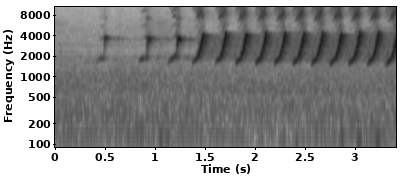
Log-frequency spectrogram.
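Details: A Northern cardinal sings close by in early morning, March 2011: three long rising level whistles introduce a fast train of loud downslurred notes, roughly three per second, over a quiet background.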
